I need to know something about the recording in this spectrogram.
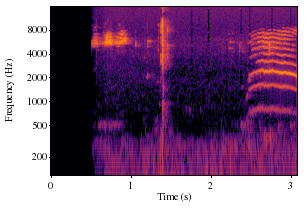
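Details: A hungry young male stray cat living alone in a large garden cries for food: after a stretch of low background rumble and a sharp knock, one loud harmonic meow rises and falls near the end.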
